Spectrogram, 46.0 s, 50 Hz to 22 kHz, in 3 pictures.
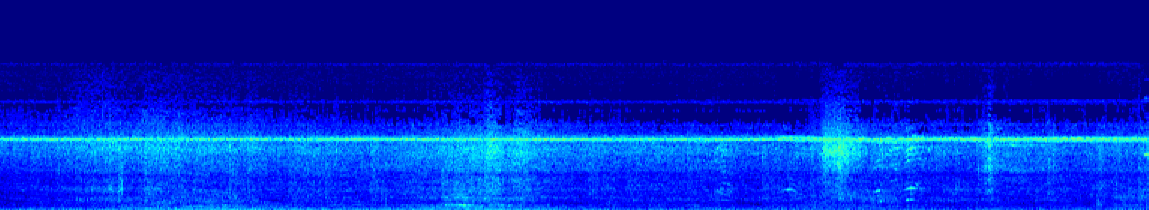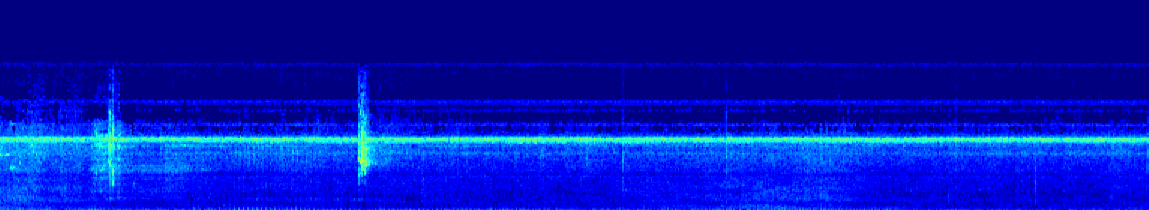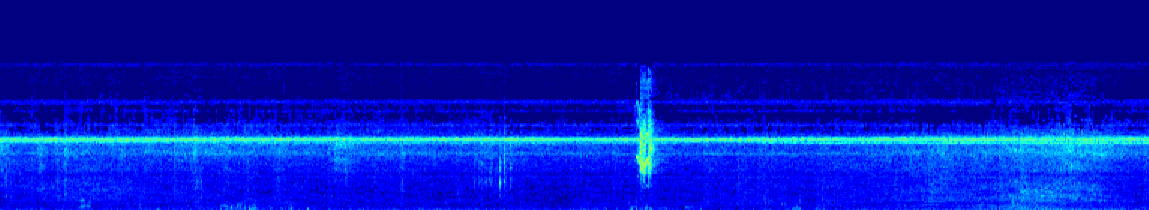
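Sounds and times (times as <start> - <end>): high-pitched insect drone: 0.0 - 45.9
small engine idling: 13.4 - 24.8.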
